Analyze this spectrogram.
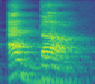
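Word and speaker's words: الدار: Lorsqu'on aura une lettre solaire qui suit l'article, donc alif lem, on ne prononce pas le lem. Donc, ici, on dira ad-dar. Ad-dar.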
